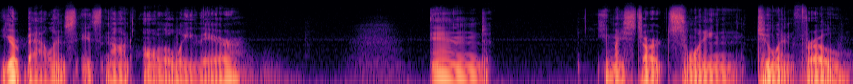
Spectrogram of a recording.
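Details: Adult male with cerebral palsy that he says affects his speech and causes his stuttering, after five years of speech therapy; dysfluent speech in cerebral palsy.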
